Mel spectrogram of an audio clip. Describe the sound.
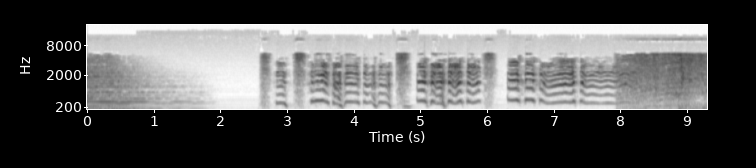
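Whining, whimpering vocal sound effect: a fading sustained tone gives way to many short, high, wavering whimpers and moans in quick succession, fairly loud and alone, before a steady broad hiss takes over at the end.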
